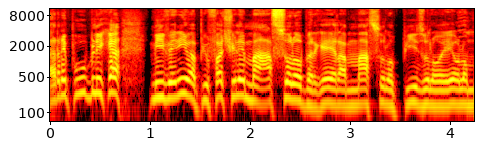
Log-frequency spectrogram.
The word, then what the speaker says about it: Massolo: Nel frattempo mi informa la Ghidini, che arriverà dopo con Prisma al termine del giorno delle locuste, che non si dice Massolo ma Massolo. – Massolo.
